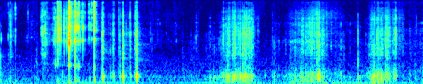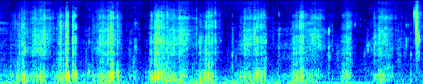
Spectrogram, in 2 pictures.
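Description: Loud crunching and chewing of Trader Joe's ghost pepper potato chips, with many sharp, brittle crunches in an uneven rhythm of repeated bites, heard alone without talk.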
